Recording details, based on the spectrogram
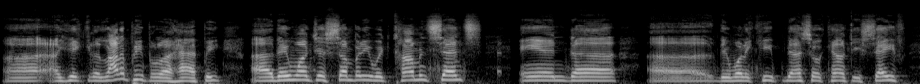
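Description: A man in his seventies hosting an interview, speaking haltingly with many fillers. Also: high-pitched, flat delivery, vocal fry. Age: 70s. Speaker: host. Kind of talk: radio interview.

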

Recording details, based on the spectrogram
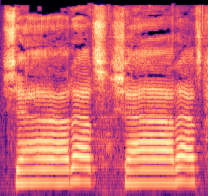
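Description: A man's voice: high voice, completely flat delivery, drawn-out words, smooth. A man co-hosting a podcast with casual, playful banter, apt to break into sing-song. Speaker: podcast co-host.

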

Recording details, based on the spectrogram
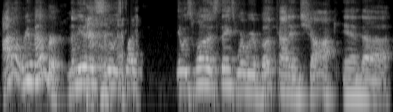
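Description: A man's voice: high voice, normal speed, slight background noise. An American man, a former college ballplayer, reminiscing casually as an interview guest. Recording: roomy, echoey sound.

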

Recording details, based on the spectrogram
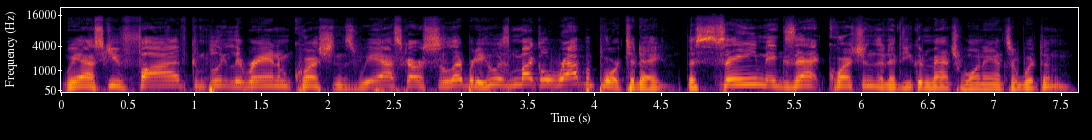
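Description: Lively, high-ish male radio quizmaster. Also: fast, few pauses, dry recording, clean studio sound. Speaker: radio show host, quizmaster. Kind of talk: casual radio game-show hosting. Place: dry radio studio.

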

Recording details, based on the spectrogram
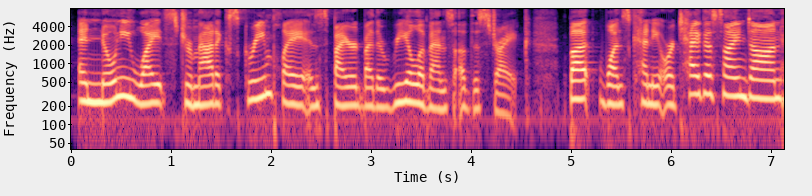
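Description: A woman's voice: fairly high pitch, fairly bright tone, no echo, studio quality. A woman hosting a casual history podcast, chatty with wry asides, her voice slightly worn from being a little sick. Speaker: podcast host.

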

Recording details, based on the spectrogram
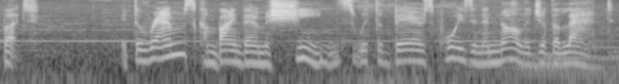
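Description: A woman's voice: sits low, measured pace. A woman playing a proud, battle-hardened warrior queen in an audio drama, with a curt, commanding manner. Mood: grave, weary. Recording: dramatic music behind the voice.

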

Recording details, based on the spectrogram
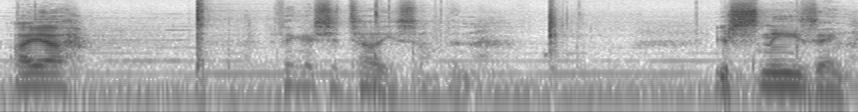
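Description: A wary searcher whose lively voice leaps around as he calls into the dark. Music hums under his tense lines in this radio drama. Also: fairly high pitch, a little slow, heavily acted. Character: wary male searcher named Brown.

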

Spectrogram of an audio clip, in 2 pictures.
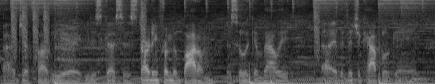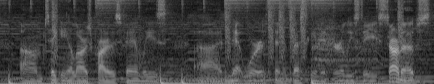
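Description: A man hosting a podcast interview, chatting casually and filling pauses with um, uh and you know. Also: low voice. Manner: rambling, many fillers and restarts. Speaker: podcast host.

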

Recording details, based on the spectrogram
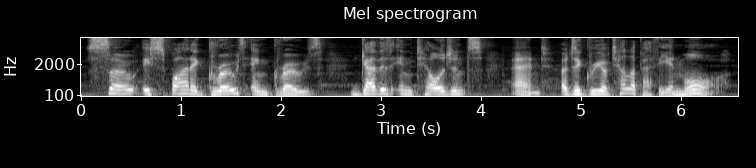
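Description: A man's voice: fairly high pitch, measured pace, a little mellow. An Australian man hosting a podcast, giving casual, reflective commentary. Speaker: podcast host. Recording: faint music behind voice.

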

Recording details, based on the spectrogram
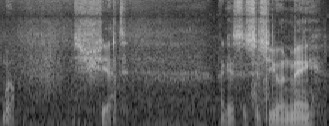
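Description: A man's voice: sits low, unhurried, bright, forceful tone. An actor playing a weary, troubled man, terse and blunt, in a first-person audio drama. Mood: tired, guarded. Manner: terse, plain-spoken. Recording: background ambience and noise.

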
